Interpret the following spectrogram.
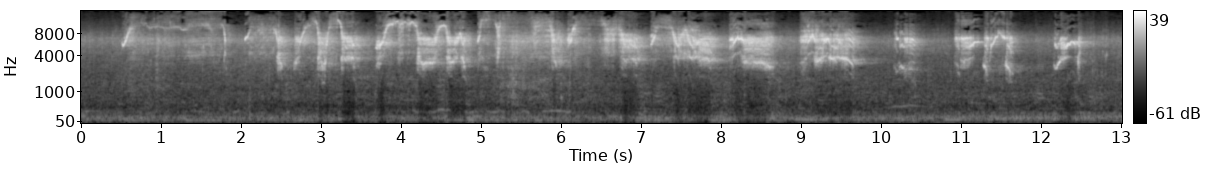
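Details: Monkey Sherri crying loudly, angry and frightened, while Dydy fights orphan Jessie: a run of shrill, high squealing screams in rapid bursts, some rising then falling, with short gaps, over a low rumbling background hum.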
